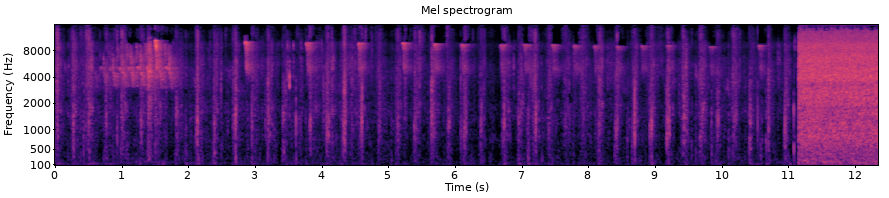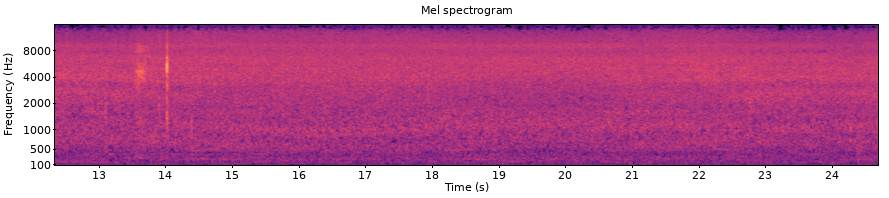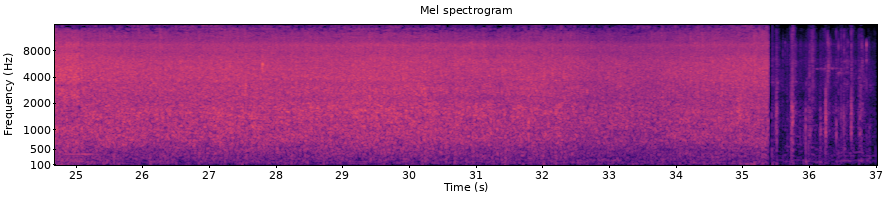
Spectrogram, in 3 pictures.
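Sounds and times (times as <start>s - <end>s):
steady rushing noise: 11.2s - 35.4s.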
